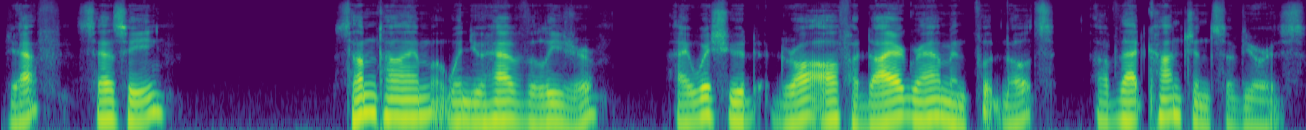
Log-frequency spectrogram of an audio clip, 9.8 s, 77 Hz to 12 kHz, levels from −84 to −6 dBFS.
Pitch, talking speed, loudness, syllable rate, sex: 115 Hz, 155 wpm, -21 LUFS, 4.2 syllables/s, male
